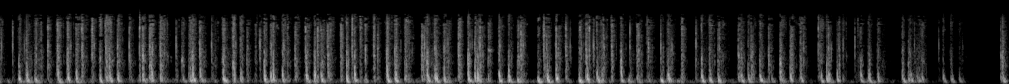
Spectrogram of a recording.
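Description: Hoofbeats of a large herd of horses galloping: a dense, irregular clatter of many hoof strikes, cutting out briefly near the end.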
